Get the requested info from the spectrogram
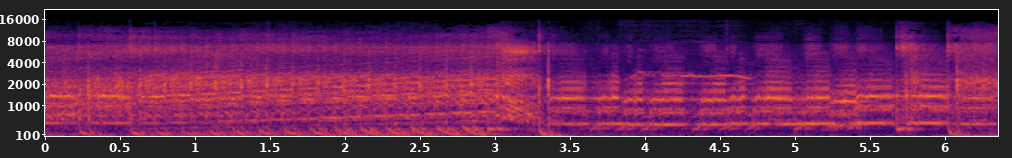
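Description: Loud bass-heavy electronic dance music over a festival sound system. A rising sweep builds for about three seconds, then breaks into a sparer passage with a held tone and little bass, and heavy bass comes back near the end.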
